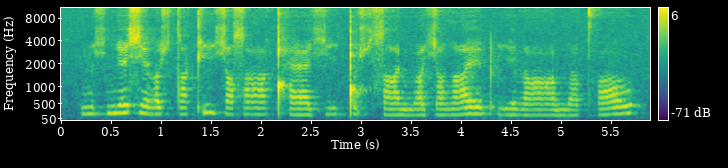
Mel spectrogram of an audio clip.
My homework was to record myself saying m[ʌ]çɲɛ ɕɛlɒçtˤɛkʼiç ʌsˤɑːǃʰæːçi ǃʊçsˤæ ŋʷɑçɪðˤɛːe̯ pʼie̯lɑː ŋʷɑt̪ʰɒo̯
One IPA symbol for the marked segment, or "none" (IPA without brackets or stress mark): ə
